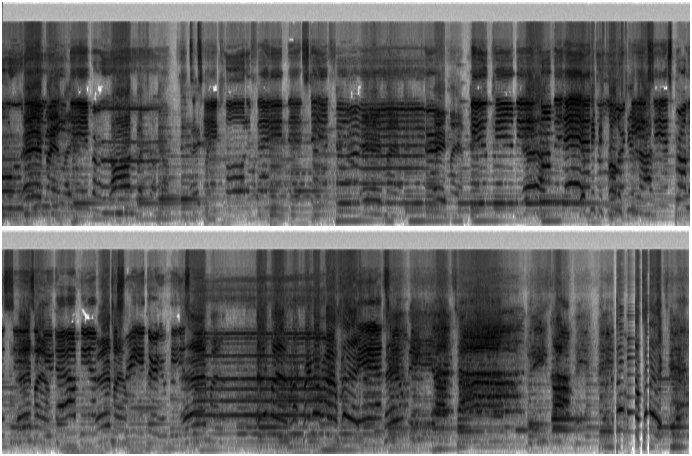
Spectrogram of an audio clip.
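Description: Large youth and children's choir singing a song together, women's voices leading on microphones, over instrumental accompaniment with sustained low bass notes.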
